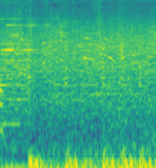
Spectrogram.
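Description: Music with a heavy, steady bass line, with faint background noise above it.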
